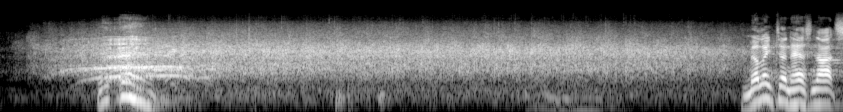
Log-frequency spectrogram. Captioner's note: applause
